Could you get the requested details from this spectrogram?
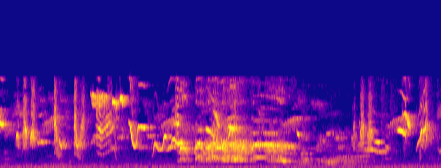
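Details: Indonesian white-rumped shama singing while dancing with its tail fanned; rich, varied phrases of clear whistles, sharp upslurs and rapid downward sweeps, then a dense jumbled burst of warbled notes, pausing before renewed bright whistled phrases.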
